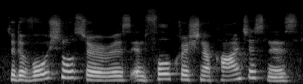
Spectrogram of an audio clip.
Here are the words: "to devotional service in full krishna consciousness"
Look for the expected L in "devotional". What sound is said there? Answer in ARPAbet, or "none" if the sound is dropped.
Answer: L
